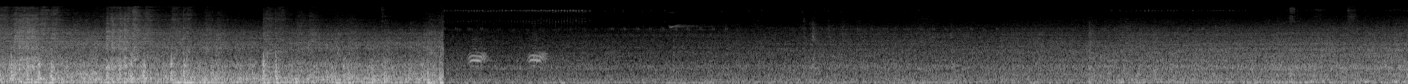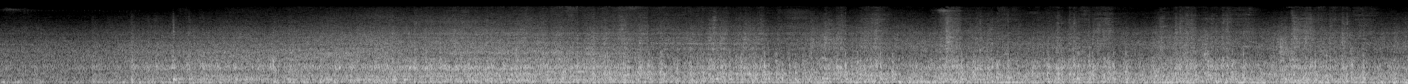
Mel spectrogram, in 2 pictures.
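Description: Container freight trains passing. The wagons rumble and clack over the rail joints, and this stops abruptly a few seconds in. The sound of a second freight train then grows as it approaches, and from about halfway on its container wagons rumble past with steady clickety-clack.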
